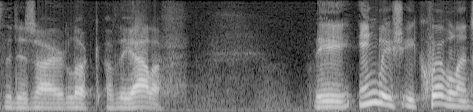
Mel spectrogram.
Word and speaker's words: Aleph: So again, we want to remind you that this letter Aleph is a silent letter. By that we mean that you only pronounce the vowel which is beneath the letter. You don't pronounce the letter, you just pronounce the vowel beneath it.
